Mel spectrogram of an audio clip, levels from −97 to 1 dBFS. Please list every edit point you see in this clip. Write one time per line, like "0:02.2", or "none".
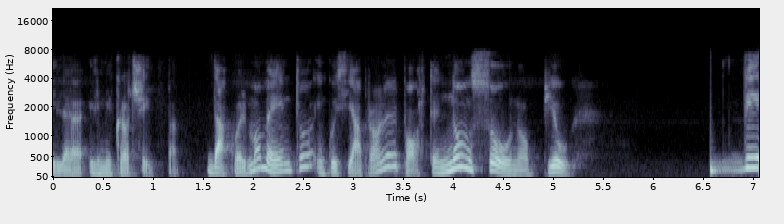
none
